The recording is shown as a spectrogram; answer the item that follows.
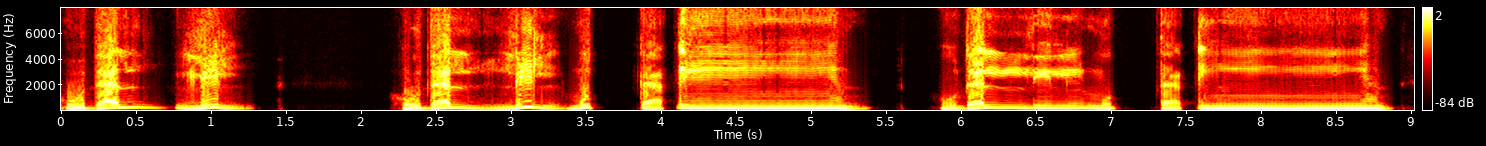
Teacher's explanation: লাম, এখানে দালের উপরে তানভিন রয়েছে, এরপরে লাম আছে। সুতরাং আমরা গুন্না ছাড়া মিলিয়ে স্পষ্ট করে গুন্না ছাড়া পড়বো। · শেষে আমরা 3 আলিফ টানবো।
